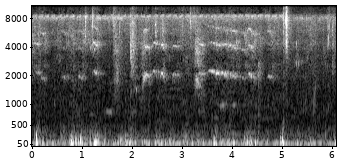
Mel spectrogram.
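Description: Faint bird chirps and calls over a steady low rumble, with a couple of sharp clicks, one about a second in and one near the end.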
